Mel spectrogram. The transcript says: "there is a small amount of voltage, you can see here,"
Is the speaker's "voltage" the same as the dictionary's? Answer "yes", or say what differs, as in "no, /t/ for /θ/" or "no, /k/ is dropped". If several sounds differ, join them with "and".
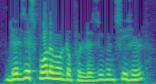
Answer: no, /p/ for /v/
